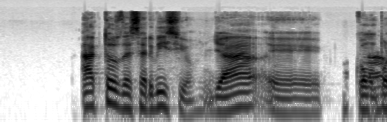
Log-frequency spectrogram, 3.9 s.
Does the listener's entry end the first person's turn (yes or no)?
yes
